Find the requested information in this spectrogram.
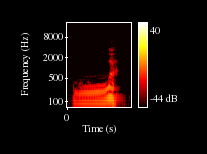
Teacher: To make the N sound, find the tip of your tongue, that's the very front of your tongue, then touch your teeth and then go a bit higher still. So your tongue, the tip of your tongue is touching above your teeth. Make a block so the air goes through your nose. Then release.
